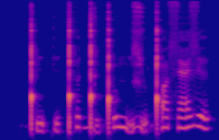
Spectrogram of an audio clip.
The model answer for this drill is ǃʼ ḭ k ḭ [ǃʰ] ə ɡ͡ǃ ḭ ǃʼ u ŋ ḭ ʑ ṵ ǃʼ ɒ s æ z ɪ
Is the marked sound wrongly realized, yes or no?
no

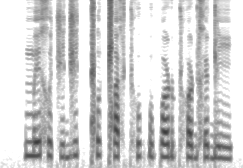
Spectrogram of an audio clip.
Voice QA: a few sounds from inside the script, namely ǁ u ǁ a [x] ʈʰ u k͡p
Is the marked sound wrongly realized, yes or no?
no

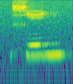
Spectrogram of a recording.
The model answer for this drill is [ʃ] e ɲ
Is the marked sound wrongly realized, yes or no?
yes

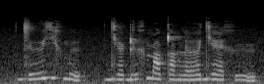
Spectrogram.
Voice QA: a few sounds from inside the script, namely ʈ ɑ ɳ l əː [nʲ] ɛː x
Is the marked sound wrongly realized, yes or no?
yes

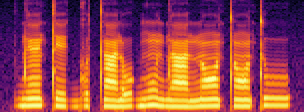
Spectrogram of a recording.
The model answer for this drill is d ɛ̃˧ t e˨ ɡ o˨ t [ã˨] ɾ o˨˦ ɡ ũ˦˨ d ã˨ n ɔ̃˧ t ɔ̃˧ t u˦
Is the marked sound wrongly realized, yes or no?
no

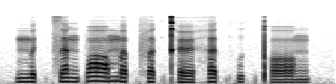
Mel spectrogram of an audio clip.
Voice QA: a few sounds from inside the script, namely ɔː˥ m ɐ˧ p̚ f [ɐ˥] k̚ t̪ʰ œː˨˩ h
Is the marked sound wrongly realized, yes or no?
yes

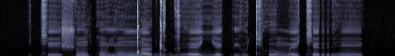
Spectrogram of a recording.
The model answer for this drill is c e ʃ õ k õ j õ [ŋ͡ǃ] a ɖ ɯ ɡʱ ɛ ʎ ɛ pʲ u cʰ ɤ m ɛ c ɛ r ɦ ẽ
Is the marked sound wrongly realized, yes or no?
no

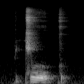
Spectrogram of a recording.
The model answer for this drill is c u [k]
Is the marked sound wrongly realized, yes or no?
no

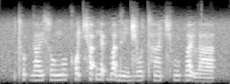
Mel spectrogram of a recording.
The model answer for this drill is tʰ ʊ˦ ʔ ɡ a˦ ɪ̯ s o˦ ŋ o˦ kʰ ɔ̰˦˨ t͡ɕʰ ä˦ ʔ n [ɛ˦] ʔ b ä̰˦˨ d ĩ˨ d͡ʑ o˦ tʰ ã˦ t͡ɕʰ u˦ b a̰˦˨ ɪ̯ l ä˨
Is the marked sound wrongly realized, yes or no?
no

